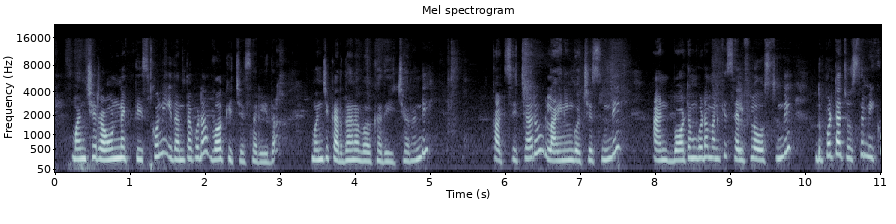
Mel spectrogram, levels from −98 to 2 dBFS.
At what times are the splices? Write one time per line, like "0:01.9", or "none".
none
